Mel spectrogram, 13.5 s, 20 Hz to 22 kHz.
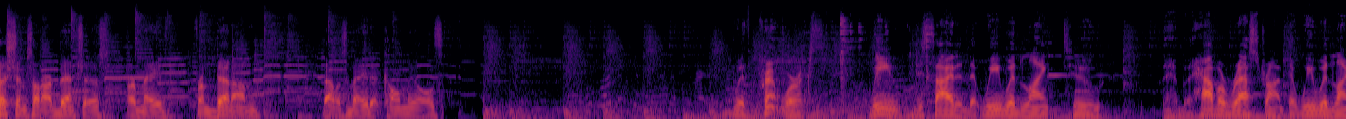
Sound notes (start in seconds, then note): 5.7 upbeat music; 7.1 patrons chattering indistinctly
